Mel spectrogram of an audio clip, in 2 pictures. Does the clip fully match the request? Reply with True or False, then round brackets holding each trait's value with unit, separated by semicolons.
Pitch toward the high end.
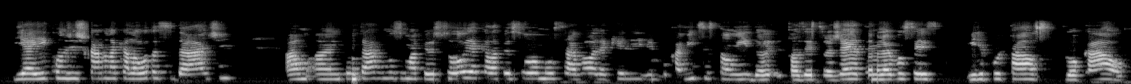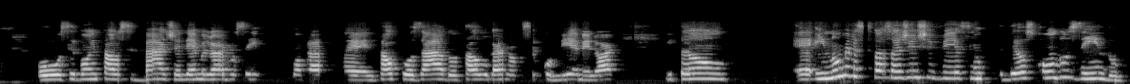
True (240 Hz)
